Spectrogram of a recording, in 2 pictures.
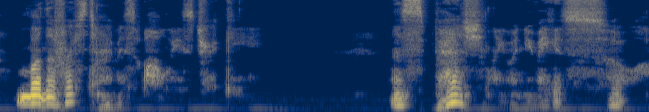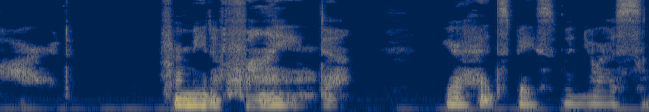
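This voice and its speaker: A woman puts on a playful, raspy character voice, speaking at a very slow pace with long, frequent pauses. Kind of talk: ASMR audio roleplay. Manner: teasing, playful.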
